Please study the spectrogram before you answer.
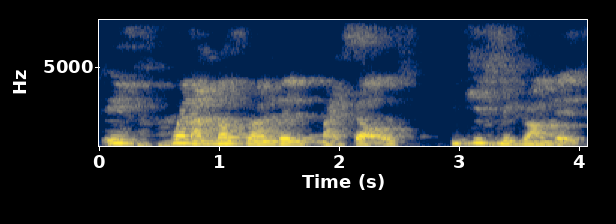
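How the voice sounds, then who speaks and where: A woman, speaking as a guest on a stage panel in an animated, laughing, storytelling way. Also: fairly low pitch, slow, a little hiss or hum. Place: large church auditorium. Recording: echoey hall.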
